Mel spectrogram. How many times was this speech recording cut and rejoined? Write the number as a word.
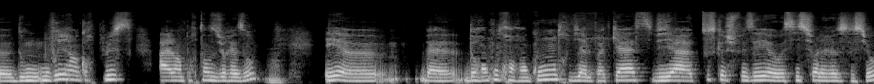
one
